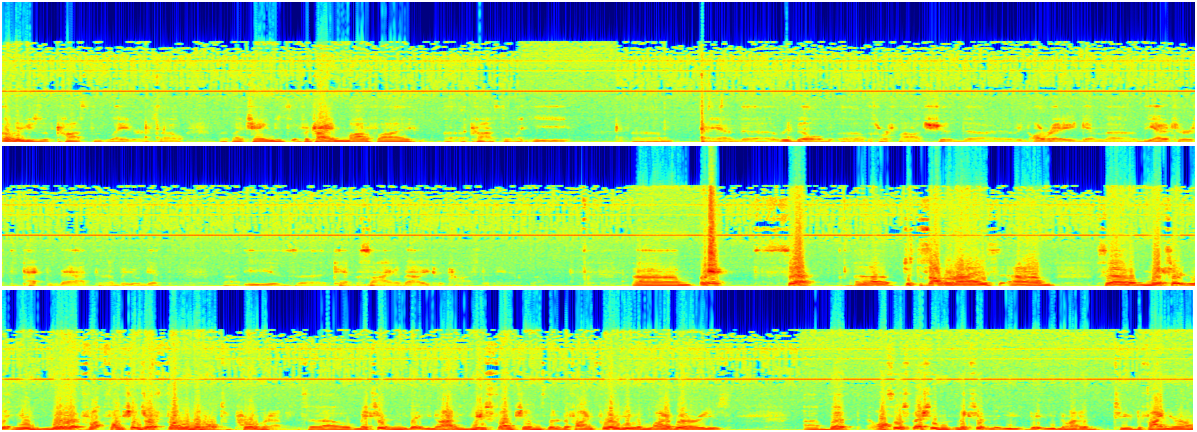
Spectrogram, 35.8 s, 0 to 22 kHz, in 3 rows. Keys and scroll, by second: 1.5 ctrl+s, 7.1 ctrl+b.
